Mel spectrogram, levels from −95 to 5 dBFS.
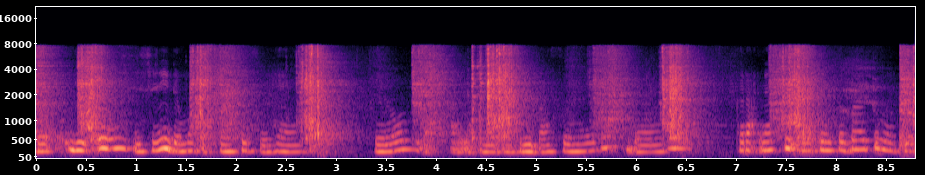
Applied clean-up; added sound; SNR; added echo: none; Tools; 4 dB; reverberation time 0.3 s.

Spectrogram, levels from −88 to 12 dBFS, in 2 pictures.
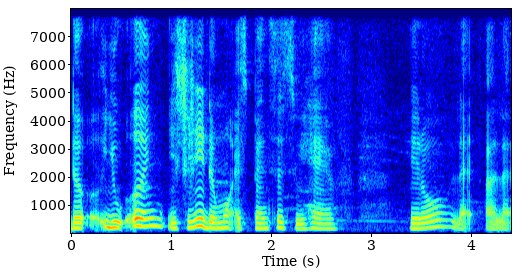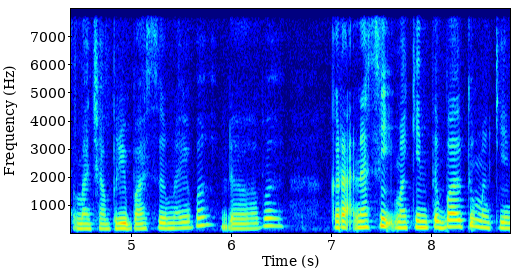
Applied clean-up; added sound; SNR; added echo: none; none; none; none.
